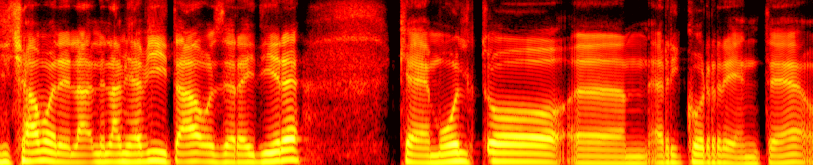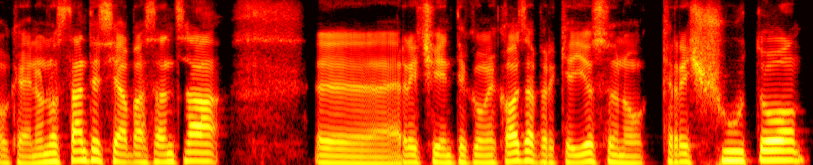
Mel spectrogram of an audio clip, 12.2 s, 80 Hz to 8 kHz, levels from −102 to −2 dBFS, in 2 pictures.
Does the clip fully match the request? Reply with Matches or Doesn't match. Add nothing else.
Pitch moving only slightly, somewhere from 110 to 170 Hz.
Doesn't match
